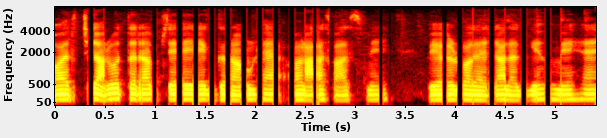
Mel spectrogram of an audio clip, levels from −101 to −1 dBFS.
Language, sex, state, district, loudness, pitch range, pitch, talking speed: Hindi, male, Chhattisgarh, Bilaspur, -22 LUFS, 110-115 Hz, 115 Hz, 145 wpm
